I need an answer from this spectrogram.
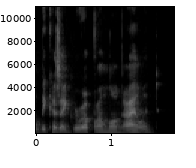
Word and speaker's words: Long Island: I grew up on Long Island pronounced longland which clearly demonstrates to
